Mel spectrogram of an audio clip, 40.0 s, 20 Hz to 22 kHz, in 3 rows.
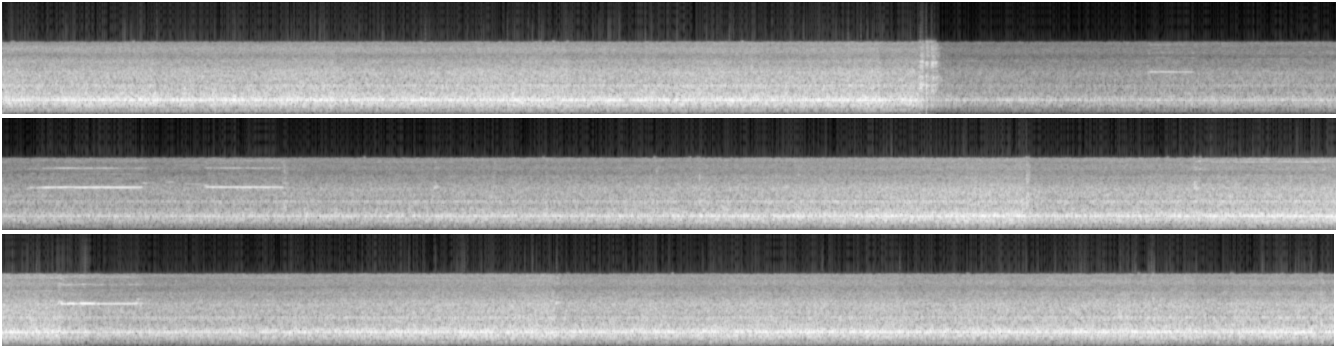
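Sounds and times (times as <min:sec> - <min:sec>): loader engine and hydraulics drone: 0:00.0 - 0:40.0
high-pitched hydraulic whines: 0:07.4 - 0:32.4.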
